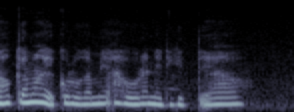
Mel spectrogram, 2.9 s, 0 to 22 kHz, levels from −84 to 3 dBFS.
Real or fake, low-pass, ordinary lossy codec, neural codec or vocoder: real; 19.8 kHz; none; none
